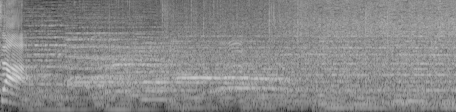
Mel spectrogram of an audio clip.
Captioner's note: applause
